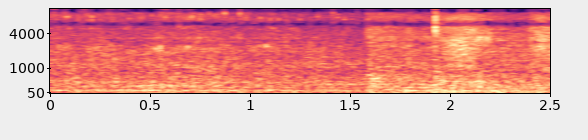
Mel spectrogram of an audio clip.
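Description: Soft, steady trickle of water pouring into a pot of chicken, faint and continuous, with a slight splash toward the end.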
